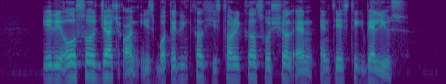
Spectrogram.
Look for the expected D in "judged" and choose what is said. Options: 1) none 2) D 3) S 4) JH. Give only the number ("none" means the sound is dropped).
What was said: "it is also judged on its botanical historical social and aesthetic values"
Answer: 1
